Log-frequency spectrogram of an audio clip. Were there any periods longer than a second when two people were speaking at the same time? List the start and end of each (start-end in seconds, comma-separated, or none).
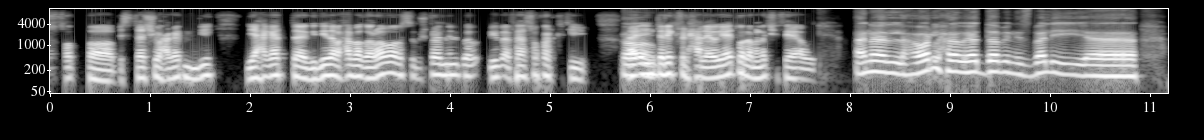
none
